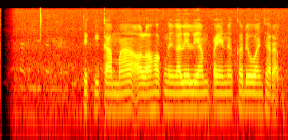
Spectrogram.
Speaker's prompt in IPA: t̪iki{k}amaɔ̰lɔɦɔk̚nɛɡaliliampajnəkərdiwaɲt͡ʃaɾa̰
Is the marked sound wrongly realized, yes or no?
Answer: no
